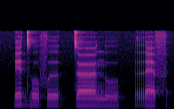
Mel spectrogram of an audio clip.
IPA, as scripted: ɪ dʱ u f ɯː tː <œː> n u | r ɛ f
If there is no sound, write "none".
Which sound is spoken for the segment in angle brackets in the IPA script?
œː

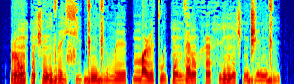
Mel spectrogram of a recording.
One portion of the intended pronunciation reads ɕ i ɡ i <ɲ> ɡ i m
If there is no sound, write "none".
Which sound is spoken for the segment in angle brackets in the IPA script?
ŋ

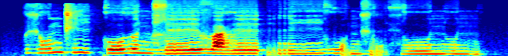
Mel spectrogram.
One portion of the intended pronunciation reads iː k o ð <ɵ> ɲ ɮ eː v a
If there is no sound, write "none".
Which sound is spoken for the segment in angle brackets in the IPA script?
ɵ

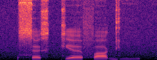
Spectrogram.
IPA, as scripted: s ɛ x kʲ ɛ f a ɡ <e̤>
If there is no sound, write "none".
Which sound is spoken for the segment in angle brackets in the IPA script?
i̤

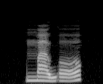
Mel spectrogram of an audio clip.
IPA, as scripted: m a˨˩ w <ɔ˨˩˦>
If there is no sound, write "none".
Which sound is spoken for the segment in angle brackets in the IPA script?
ɔ˨˩˦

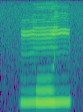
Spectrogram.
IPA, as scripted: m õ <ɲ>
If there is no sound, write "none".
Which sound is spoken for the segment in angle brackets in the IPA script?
ɲ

